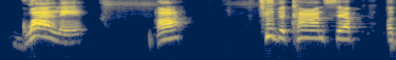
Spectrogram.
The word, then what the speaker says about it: Guale: one gu the place of the sun native American origin the guale pronounced guale were the indigenous Mississippian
